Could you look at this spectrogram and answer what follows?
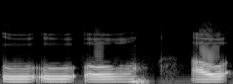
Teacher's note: इनके उच्चारण में ओठ गोलाकार हो जाते हैं। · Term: वृत्त मुखी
